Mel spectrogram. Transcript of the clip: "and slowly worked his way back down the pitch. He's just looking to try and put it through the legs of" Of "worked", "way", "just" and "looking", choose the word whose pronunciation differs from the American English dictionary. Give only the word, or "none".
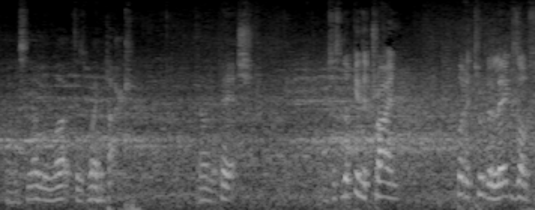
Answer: worked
